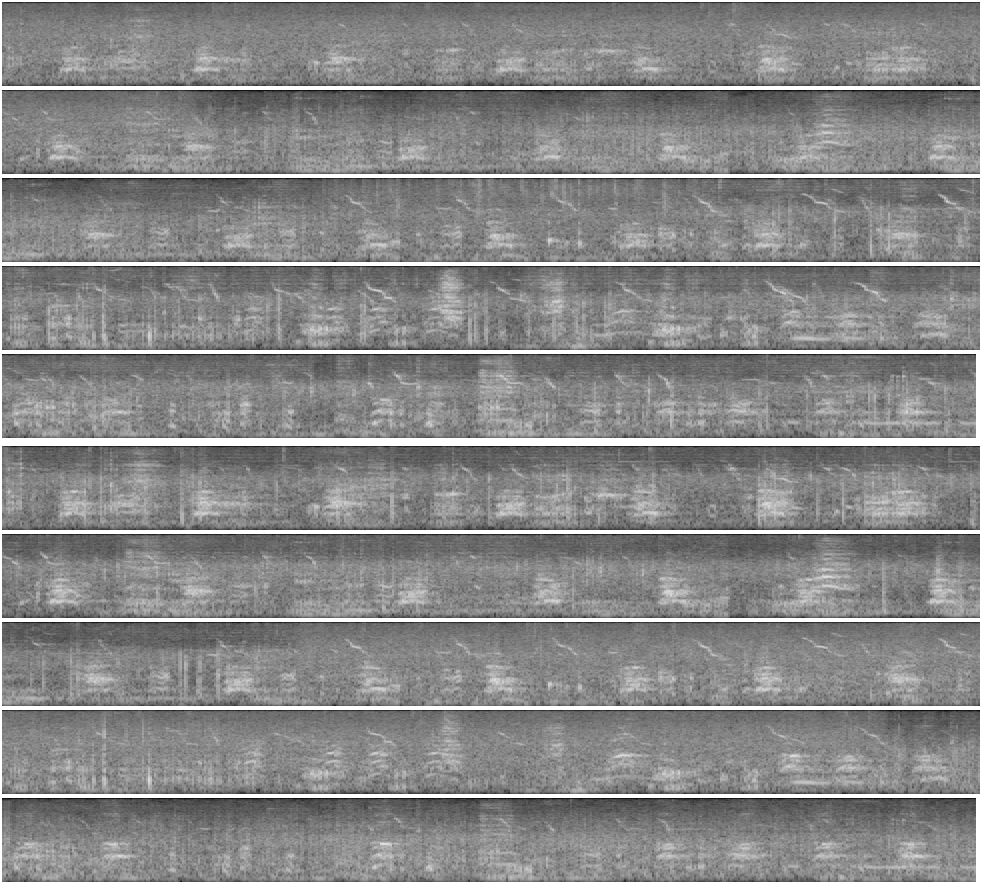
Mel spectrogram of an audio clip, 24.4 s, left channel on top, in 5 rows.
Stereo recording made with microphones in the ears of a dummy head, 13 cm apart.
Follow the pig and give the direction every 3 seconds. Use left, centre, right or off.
right, right, centre, left, left, left, left, left.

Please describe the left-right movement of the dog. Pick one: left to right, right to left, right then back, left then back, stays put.
stays put.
